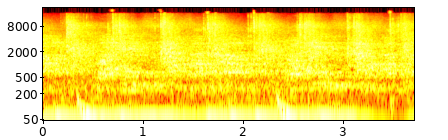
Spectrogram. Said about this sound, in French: La foule est ensuite rentrée dans le bâtiment du tribunal pour huer les 6 policiers, leurs avocats, ainsi que le ministère public et le juge.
